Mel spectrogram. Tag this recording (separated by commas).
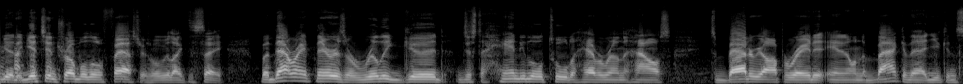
Speech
